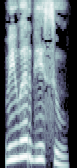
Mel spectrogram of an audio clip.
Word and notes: ವಿವರ್ಧಿಸು: vivardhisu

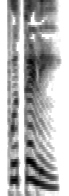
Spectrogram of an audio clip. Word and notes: ಪುತಳಿ: putaḷi

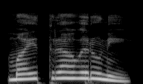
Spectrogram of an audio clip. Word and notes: ಮೈತ್ರಾವರುಣ: maitrāvaruṇa

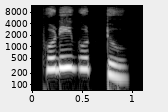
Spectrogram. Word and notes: ಪುಡಿಗುಟ್ಟು: puḍiguṭṭu

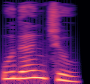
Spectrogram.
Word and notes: ಉದಂಚು: udañcu

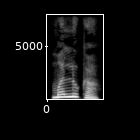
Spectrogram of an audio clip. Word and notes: ಮಲ್ಲುಕ: malluka

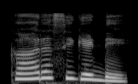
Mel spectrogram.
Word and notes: ಕಾರಸಿಗೆಡ್ಡೆ: kannada

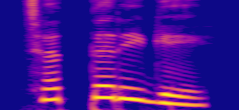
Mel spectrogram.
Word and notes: ಛತ್ತರಿಗೆ: Kannada

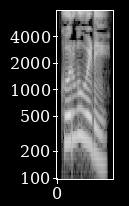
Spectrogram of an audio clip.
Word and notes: ಗೊರವವಾಡ: kannada

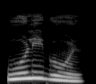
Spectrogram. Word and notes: ಒಳ್ಗಾಲ: Kannada

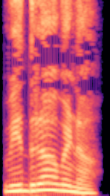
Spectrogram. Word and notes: ವಿದ್ರವಣ: vidravaṇa

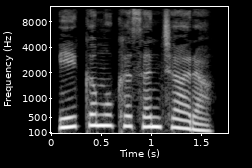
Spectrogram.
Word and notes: ಏಕಮುಖಸಂಚಾರ: Kannada

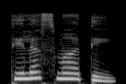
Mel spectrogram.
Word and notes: ತಿಲಸ್ಮಾತಿ: tila smāti

